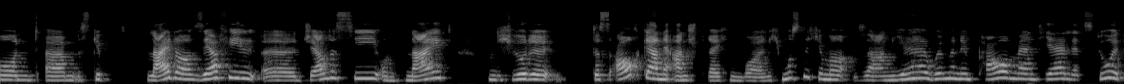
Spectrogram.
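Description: Fairly high-pitched woman's voice with lively intonation, at a fairly slow pace over a quiet background. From Germany, Turkish parents. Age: 40s. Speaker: fashion designer and label founder. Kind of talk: interview conversation. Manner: animated, many fillers and restarts.

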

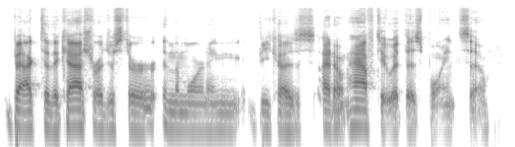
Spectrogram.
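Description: A man at a medium pitch and moderate pace, with a dry, close sound and no echo. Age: 20s. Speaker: podcaster and entrepreneur. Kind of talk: casual interview. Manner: halting.

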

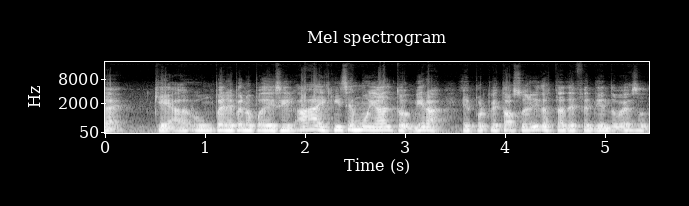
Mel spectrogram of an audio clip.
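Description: A somewhat breathy man with a fairly high pitch and ordinary pitch variation. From Puerto Rican diaspora, US. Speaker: author and independence activist. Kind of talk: interview. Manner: halting, many fillers and repetitions.

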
